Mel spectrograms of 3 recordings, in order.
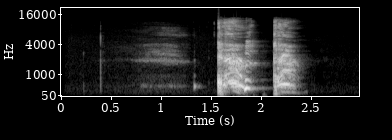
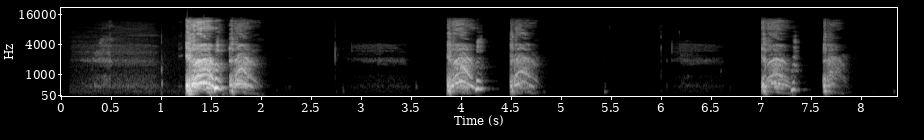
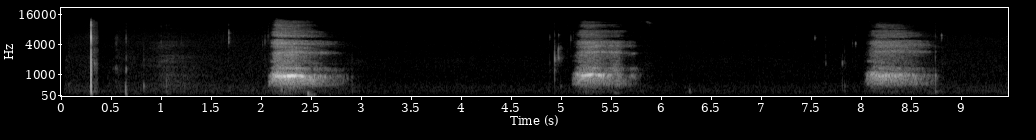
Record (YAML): cough_length: 3.0 s
cough_amplitude: 30230
cough_signal_mean_std_ratio: 0.36
three_cough_length: 8.4 s
three_cough_amplitude: 28640
three_cough_signal_mean_std_ratio: 0.25
exhalation_length: 9.5 s
exhalation_amplitude: 19476
exhalation_signal_mean_std_ratio: 0.22
survey_phase: beta (2021-08-13 to 2022-03-07)
age: 45-64
gender: Female
wearing_mask: 'No'
symptom_none: true
smoker_status: Never smoked
respiratory_condition_asthma: false
respiratory_condition_other: false
recruitment_source: REACT
submission_delay: 1 day
covid_test_result: Negative
covid_test_method: RT-qPCR
influenza_a_test_result: Negative
influenza_b_test_result: Negative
